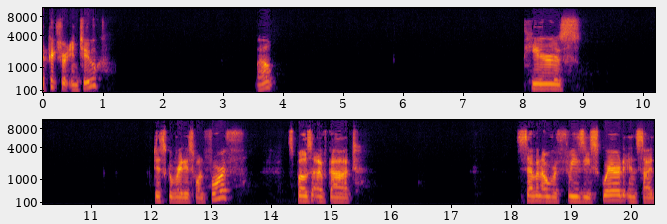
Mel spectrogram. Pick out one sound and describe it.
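A man speaks calmly through a close microphone, in short bursts with pauses.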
